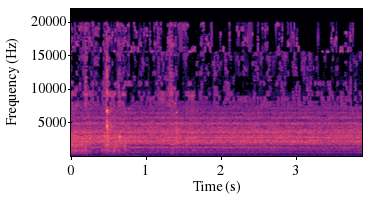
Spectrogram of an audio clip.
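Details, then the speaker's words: Nordmende Boheme C tube radio during IF alignment, before proper setup, volume turned down: loud, even hiss swamps the output with no programme; the meter is probably reacting to the hiss; hiss from IF misalignment. "let's just go through it anyway and then we can always set things up better so this meter is probably reacting to the hiss more than anything let's find out"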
